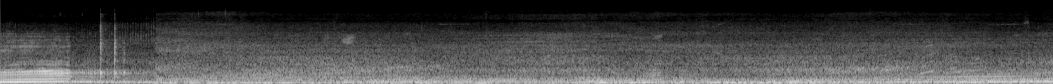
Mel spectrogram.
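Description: Cars drive past steadily on a road outdoors.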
